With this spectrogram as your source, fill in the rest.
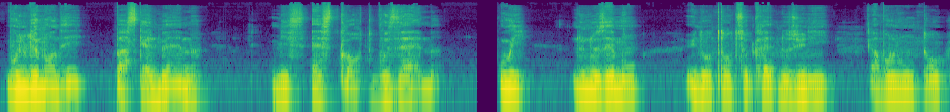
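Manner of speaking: high, loud, triumphant declaration; exalted lover. Acted. Suitor boasting of his secret love, exalted. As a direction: proclaim the secret love proudly.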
